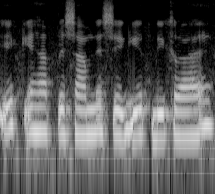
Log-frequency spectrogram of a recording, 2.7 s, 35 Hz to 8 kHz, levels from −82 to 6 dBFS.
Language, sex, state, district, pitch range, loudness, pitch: Hindi, male, Uttar Pradesh, Budaun, 175-195 Hz, -14 LUFS, 185 Hz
